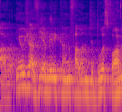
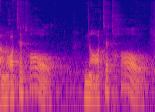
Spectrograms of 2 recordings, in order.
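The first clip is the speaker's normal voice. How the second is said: British "not at all" with crisp t sounds; "Not at all" in British style, both t's sounded; English accent, hard t's in "not at all"; 7 semitones lower, 8 dB quieter, much slower than usual. Shown as a demonstration. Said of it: "o inglês vai falar".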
